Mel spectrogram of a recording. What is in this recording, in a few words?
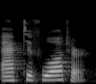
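"active water", English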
